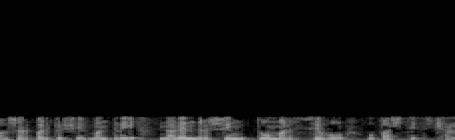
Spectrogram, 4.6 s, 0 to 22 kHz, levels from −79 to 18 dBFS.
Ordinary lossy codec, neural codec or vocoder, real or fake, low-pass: none; vocoder, 44.1 kHz, 128 mel bands, Pupu-Vocoder; fake; 3.6 kHz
